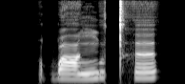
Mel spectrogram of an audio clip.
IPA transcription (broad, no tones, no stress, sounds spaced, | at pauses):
ɓ ɑ ŋ u t̪ʰ ɜ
